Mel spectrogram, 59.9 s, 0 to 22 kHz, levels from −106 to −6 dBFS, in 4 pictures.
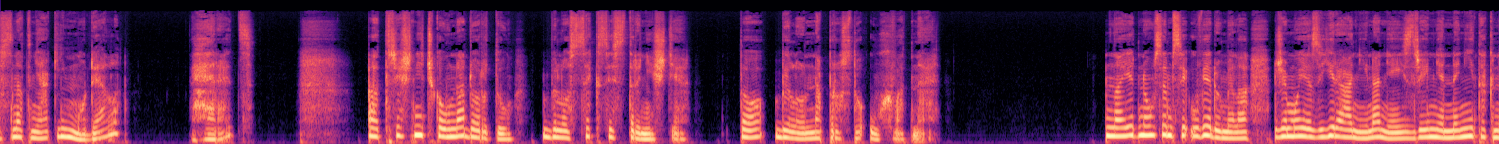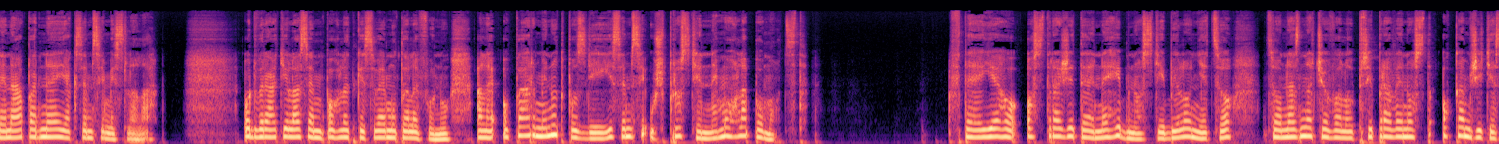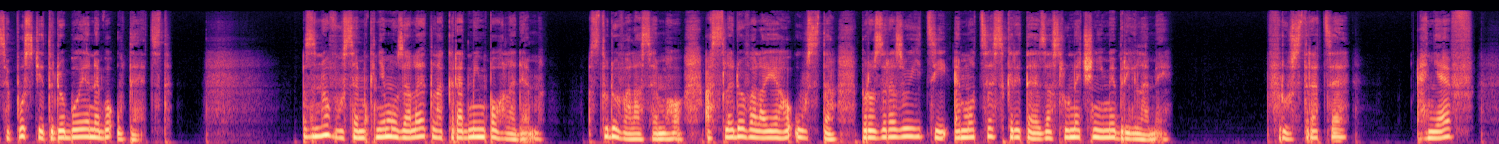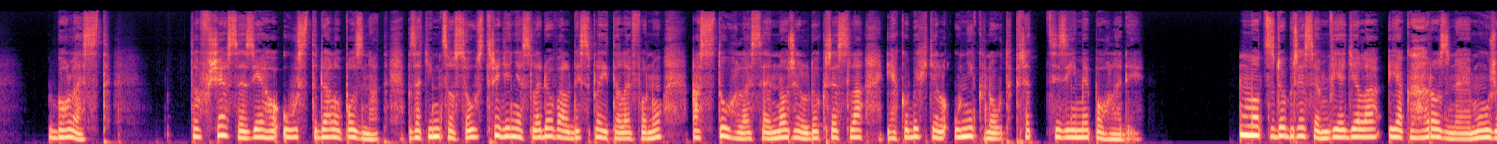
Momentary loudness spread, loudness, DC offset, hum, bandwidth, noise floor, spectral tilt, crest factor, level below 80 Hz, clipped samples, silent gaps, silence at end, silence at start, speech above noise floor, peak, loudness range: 11 LU; -17 LUFS; under 0.1%; none; 16 kHz; -78 dBFS; -6 dB/octave; 16 dB; -46 dBFS; under 0.1%; none; 0 s; 0 s; 62 dB; -2 dBFS; 6 LU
